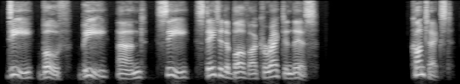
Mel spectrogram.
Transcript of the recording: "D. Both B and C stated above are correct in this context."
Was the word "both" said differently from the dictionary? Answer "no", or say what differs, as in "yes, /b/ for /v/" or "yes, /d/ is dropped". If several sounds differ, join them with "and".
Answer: no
